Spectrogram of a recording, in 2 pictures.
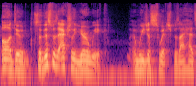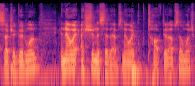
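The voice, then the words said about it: Hoarse, worn-out voice. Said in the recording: “I think I lost my voice, dude. We've also been talking for 3 hours ... Oh, dude, I'm done. It's gone ... Obliterated”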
